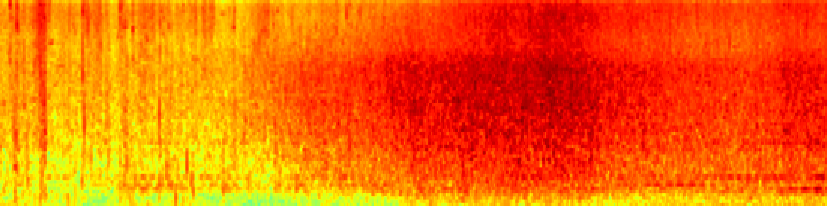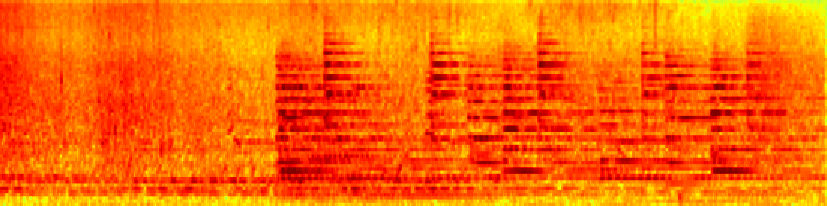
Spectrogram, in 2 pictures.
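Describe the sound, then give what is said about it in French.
Harbour ambience at the port of Saint-Jean-de-Luz, across the Nivelle from Ciboure: a steady, soft wash of surf-like noise, with clear ringing bell tones joining in during the later part. “Là, nous sommes devant le port de Saint-Jean-de-Luz et en face, nous avons donc Cibourg.”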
